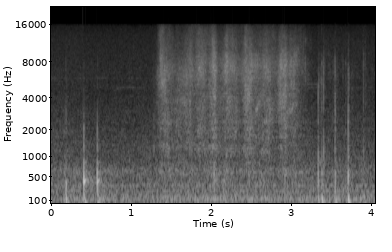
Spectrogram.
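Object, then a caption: Faux leather boot upper. A black faux leather lace-up combat boot, held upright close to the mic, has its upper tapped and scratched with fingernails. A few dull taps come first, then about a second and a half of bright, hissy scratching across the leather. A final cluster of short, crisp taps closes the clip.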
